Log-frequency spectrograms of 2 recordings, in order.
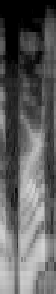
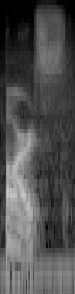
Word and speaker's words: Barth: But I do know Karl Barth is, a lot of people, they see the H at the end of the name and they think it's Barth, but it's actually, the H is silent.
